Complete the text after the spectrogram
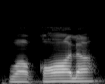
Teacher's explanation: قاف کو موٹا پڑھا جائے گا اور اس کے بعد الف مدہ بھی ہے تو کھینچ کر پڑھیں گے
